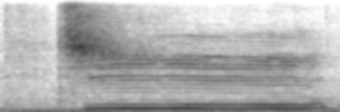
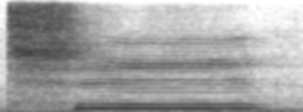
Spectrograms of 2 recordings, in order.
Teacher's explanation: When you say 知 there's no air comes out of your mouth. When you say 吃 you can move this paper. 吃 do you see the air?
